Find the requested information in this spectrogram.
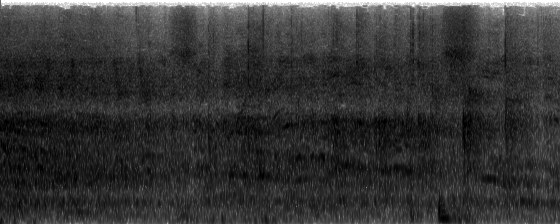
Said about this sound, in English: Guys, stop clapping. You're going to get hit. You're going to get hit when you get home.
